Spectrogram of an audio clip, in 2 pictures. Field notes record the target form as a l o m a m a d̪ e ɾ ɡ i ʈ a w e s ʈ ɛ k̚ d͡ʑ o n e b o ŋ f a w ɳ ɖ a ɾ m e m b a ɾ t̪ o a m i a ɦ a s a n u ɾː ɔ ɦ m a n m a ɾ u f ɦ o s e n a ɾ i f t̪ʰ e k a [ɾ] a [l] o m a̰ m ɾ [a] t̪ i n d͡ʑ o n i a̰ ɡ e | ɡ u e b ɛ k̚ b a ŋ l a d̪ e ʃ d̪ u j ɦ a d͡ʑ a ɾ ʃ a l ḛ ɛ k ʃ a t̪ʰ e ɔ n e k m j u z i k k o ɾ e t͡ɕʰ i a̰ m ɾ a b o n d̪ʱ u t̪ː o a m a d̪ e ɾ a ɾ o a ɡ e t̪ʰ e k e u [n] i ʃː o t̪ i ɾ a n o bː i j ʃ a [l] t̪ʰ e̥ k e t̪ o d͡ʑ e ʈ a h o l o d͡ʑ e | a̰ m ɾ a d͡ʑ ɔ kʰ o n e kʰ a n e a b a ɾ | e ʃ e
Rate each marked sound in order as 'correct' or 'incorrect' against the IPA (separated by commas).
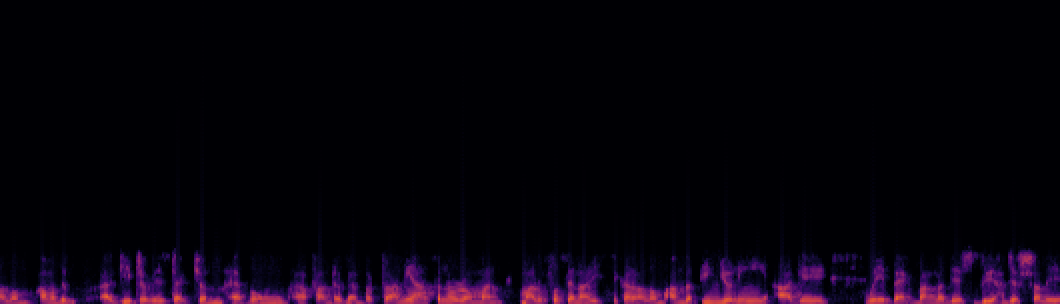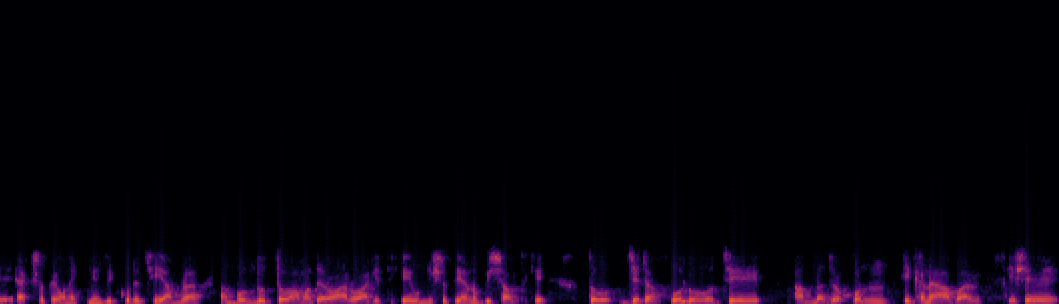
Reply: correct, correct, correct, incorrect, correct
